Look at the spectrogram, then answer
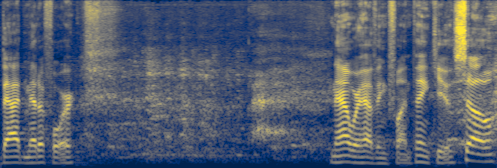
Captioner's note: laughter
